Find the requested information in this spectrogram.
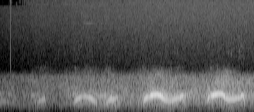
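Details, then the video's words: Stock dove calling: low, hollow coos, each note arching up and down, given in paired phrases about once a second and growing louder toward the end, with a quiet background. "Клинтух. Голубь. Голоса птиц"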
